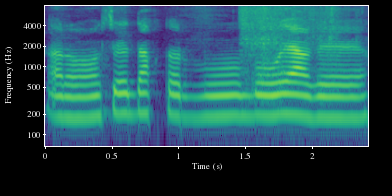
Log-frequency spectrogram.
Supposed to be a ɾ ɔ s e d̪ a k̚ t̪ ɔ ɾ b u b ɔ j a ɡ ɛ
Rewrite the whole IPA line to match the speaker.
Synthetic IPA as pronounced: a ɾ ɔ s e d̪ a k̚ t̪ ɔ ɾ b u b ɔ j a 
